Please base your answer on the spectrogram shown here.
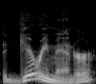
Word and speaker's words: gerrymander: They dubbed the monster a gerrymander, which is a portmanteau of Gerry and salamander. The original term was pronounced Gerrymander as it was named after the governor Elbridge Gerry.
